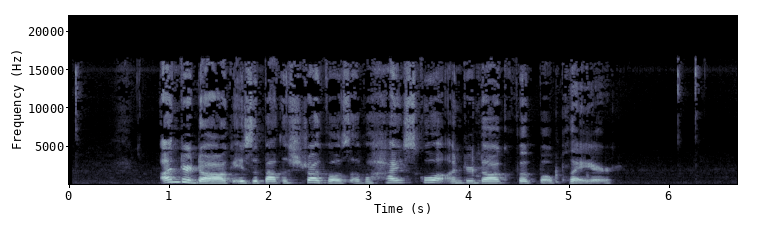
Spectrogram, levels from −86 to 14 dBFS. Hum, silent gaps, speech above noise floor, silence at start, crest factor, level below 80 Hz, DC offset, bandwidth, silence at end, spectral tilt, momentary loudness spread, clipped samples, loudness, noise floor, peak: none; none; 50 dB; 0.9 s; 18 dB; -66 dBFS; under 0.1%; 17 kHz; 1.3 s; -3 dB/octave; 12 LU; under 0.1%; -17 LUFS; -67 dBFS; 0 dBFS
